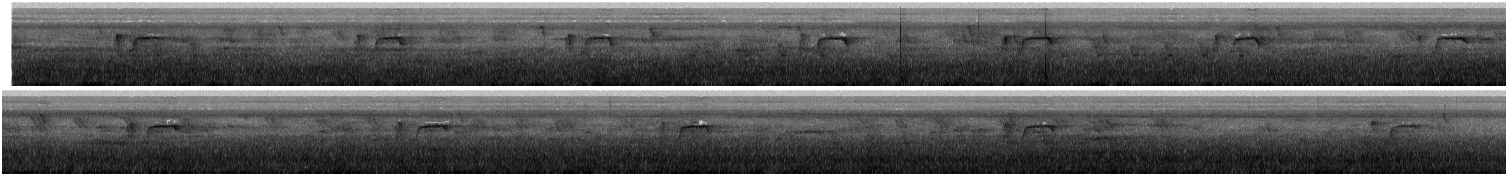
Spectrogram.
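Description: A bird repeating a short high call about once every two seconds, over a steady low outdoor background rumble.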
